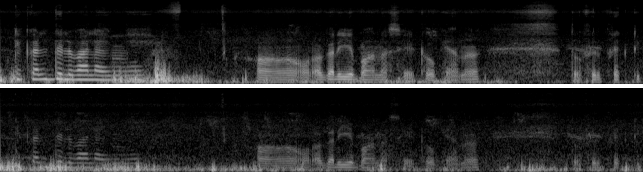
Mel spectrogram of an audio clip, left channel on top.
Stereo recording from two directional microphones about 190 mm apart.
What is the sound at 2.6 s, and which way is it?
Speech, 35° left (ahead or behind).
